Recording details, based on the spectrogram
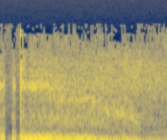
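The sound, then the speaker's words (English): A car rumbles along a rough road, its low engine drone steady and continuous, with a sharp knock or jolt right at the start. No one speaks. “You want to wait here in the car?”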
